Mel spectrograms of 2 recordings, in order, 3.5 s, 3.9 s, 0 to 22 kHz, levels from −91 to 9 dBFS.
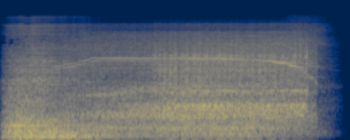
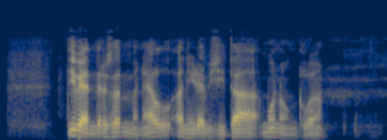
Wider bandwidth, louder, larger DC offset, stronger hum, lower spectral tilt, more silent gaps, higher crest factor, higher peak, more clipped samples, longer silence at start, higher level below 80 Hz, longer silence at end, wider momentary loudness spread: first, 13.5 kHz vs 9 kHz; first, -18 LUFS vs -22 LUFS; neither; neither; about the same, -4.5 dB/octave vs -5 dB/octave; neither; second, 14 dB vs 24 dB; second, -4 dBFS vs 0 dBFS; neither; second, 0 s vs 0.65 s; first, -36 dBFS vs -62 dBFS; second, 0.3 s vs 0.65 s; second, 6 LU vs 15 LU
